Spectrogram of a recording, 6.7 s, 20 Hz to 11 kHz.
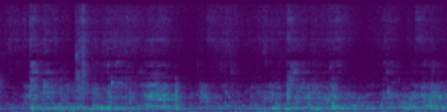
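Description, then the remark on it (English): Muffled underwater sloshing and dull thumps of waves slapping against the bottom of a boat hull, picked up by a hydrophone lowered into about 20 meters of water. A continuous murky wash with occasional sharper knocks, steady with no voices. “You can hear the waves just hitting against the bottom of the boat.”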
